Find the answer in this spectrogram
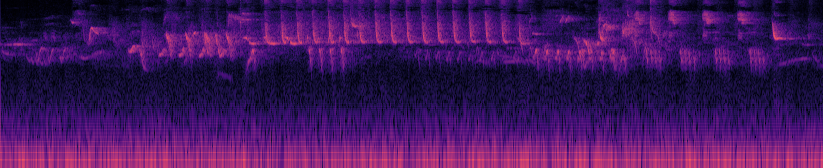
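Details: Common nightingale singing a long rapid series of identical clicking notes that builds into a rattling trill, framed by varied chirps and short whistled slurs, over faint background hiss.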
